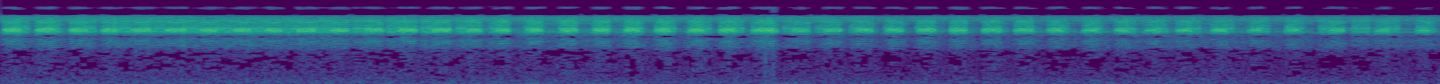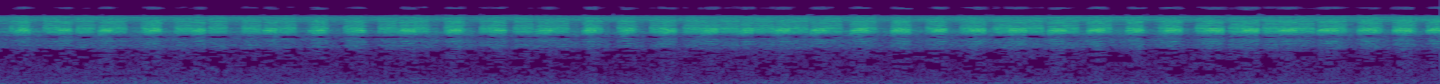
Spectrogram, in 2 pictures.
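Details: Provençal cicadas in summer, southern France, keeping up a continuous shrill buzzing whose pulsing wavers and grows less even midway, a loud uninterrupted insect chorus.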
